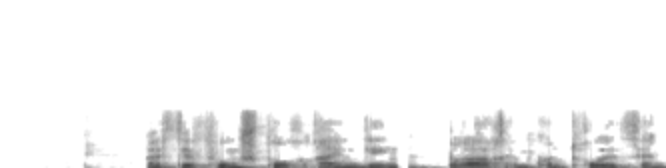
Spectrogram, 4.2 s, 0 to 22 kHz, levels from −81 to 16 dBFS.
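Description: From 2.47 s to 2.60 s the speech breaks up. These are lost AMR speech frames. Radio errors wiped out 80 ms of audio, which fits four 20 ms frames. The wideband decoder reused its last good settings. The sound drops to near silence fast, then returns weak.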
